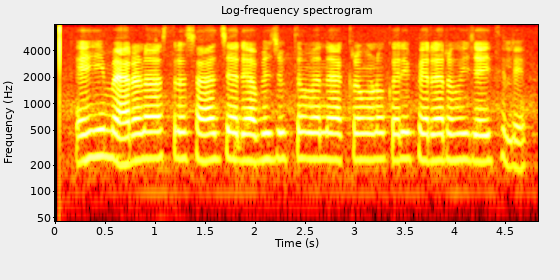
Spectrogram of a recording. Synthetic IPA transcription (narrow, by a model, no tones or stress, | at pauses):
eɦimaɾəɳ̃aːst̪ɾəsaɦad͡ʒd͡ʒaɾeəbʱid͡ʒuk̚t̪omaneakɾəməɳokəɾipʰeɾaɾɦojd͡ʒajt̪ʰile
